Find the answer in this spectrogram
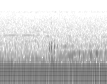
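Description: A steady low hum, with a brief faint pitched sound about a second in and faint wavering tones after it.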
